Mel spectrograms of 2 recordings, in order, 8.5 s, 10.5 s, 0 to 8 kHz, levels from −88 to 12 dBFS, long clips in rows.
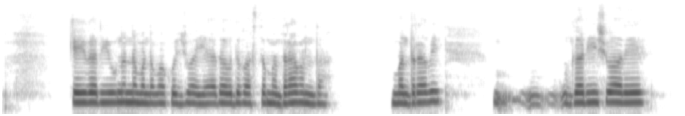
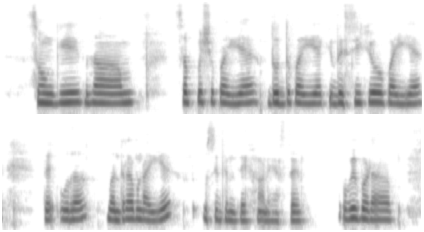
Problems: background sounds at intervals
